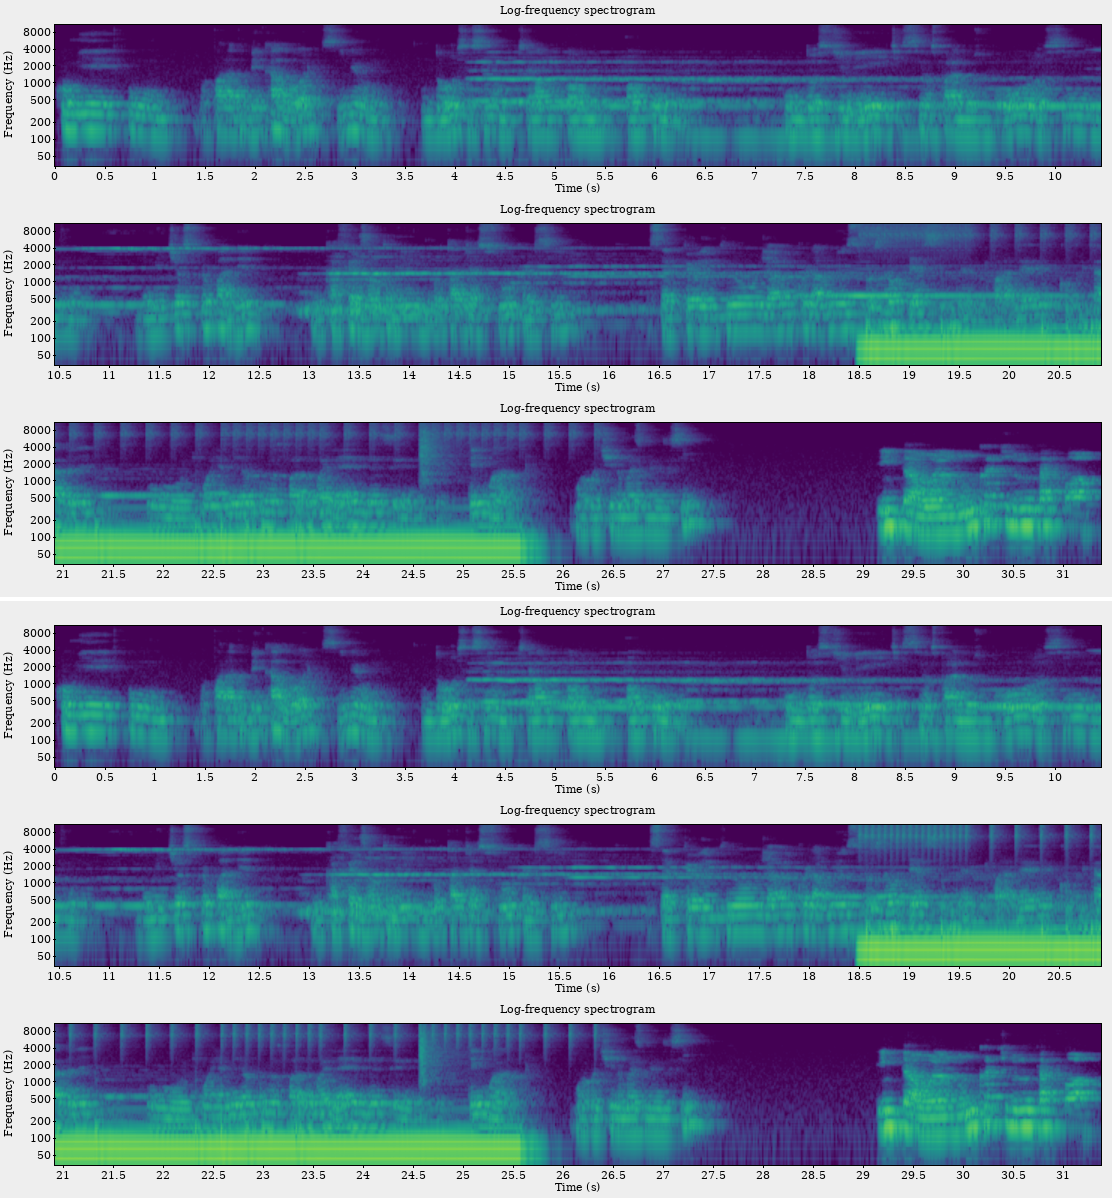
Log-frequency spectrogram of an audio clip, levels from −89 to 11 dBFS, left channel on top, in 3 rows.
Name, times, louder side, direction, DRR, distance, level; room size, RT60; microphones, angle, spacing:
voice 1, 0.0-1.1 1.4-3.3 3.7-6.3 7.3-10.8 11.3-12.5 13.0-15.6 16.4-21.3 21.8-24.8 25.0-25.6 26.1-27.4, right 1 dB, 5° left, -5 dB, 1.7 m, -32 dB
sound 1, 4.1-23.6, left 1 dB, 90° left, 2.7 m, -38 dB
sound 2, 18.5-26.3, right 3 dB, 35° right, 0.4 m, -19 dB
voice 2, 29.1-31.2, right 1 dB, 55° right, -1 dB, 0.9 m, -23 dB
7.7 x 6.0 x 2.4 m, 0.72 s
head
